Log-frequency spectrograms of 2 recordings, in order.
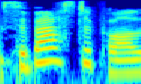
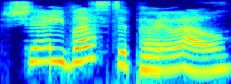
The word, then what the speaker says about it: Sevastopol: The current prevalent speaking of the name is Sevastopol. The previously common-speaking Sebastopol is still used by some publications such as The Economist.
